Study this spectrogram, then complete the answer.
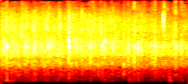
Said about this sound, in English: So one last round of applause for Amy and everyone else.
